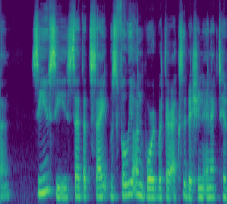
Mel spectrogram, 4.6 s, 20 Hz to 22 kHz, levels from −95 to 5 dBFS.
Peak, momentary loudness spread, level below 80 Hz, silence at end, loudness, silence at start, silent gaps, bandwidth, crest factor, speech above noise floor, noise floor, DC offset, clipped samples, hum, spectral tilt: 0 dBFS; 10 LU; -84 dBFS; 0 s; -19 LUFS; 0 s; none; over 20 kHz; 20 dB; 29 dB; -50 dBFS; under 0.1%; under 0.1%; none; -2.5 dB/octave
